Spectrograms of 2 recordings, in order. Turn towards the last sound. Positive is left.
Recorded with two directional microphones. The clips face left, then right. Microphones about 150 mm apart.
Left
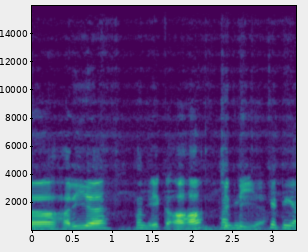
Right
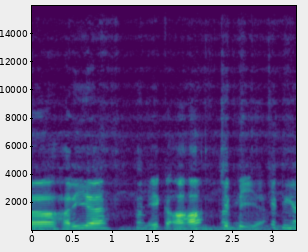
turn(degrees=45)  # may be behind; listen again after turning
